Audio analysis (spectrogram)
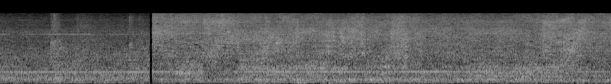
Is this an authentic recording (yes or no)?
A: yes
